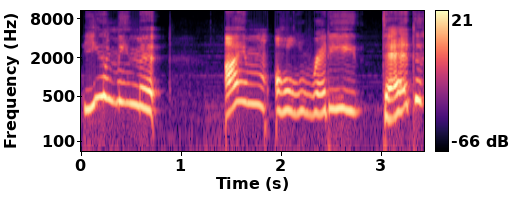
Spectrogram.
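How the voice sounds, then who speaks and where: A woman's voice: very high voice, slow pace, fairly bright tone. A woman streamer giving casual, playful, reactive live commentary on a video game, often repeating words.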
